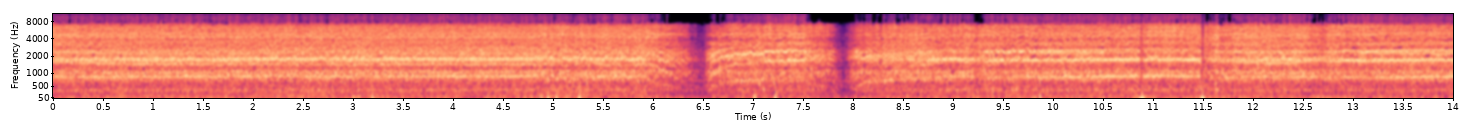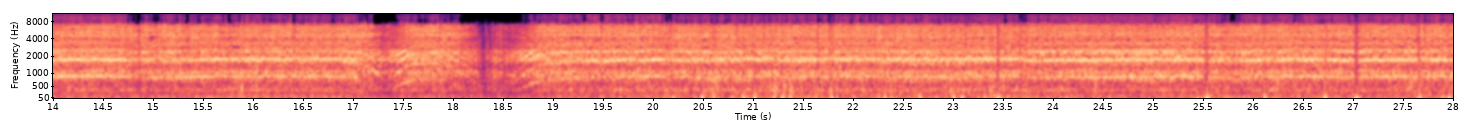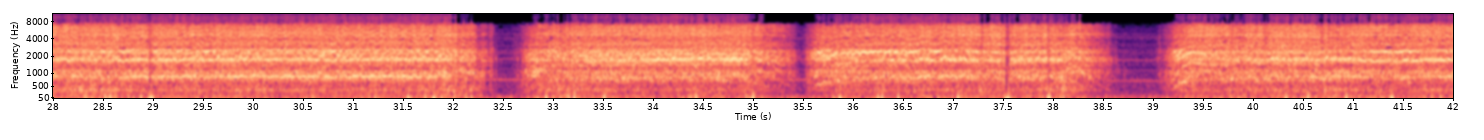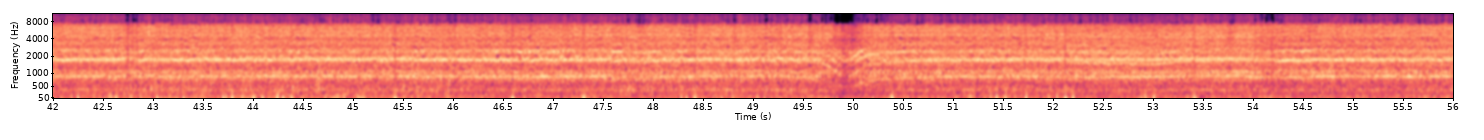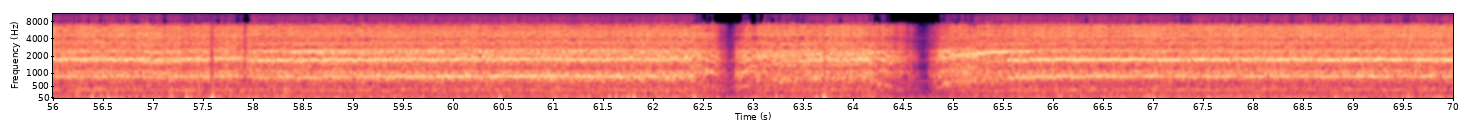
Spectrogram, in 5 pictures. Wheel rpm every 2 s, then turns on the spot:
210, 210, 210, 110, 180, 220, 210, 220, 190, 140, 230, 220, 210, 220, 220, 200, 120, 140, 200, 90, 210, 230, 230, 220, 220, 200, 220, 230, 230, 210, 210, 160, 130, 230, 230.
none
